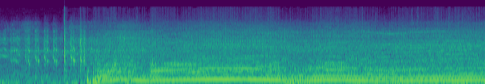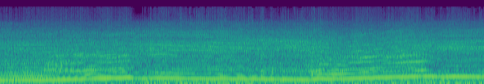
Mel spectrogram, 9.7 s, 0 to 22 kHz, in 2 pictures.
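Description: Yamaha R6's inline-four engine coming in loud about a second in as the bike pulls away, its pitch rising and falling with the throttle. The revs climb twice, highest about nine seconds in.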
